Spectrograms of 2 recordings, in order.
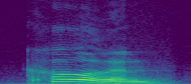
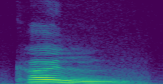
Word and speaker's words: Köln: So say the vowel sound A is in German, like the sound in the German spelling or German pronunciation of the city of Cologne. You say Köln, Köln. That sound A, Köln, is not there in Indian languages.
